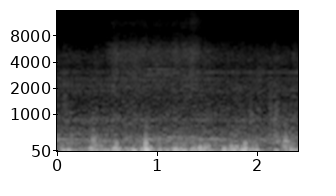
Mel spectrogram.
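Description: Soft, irregular low thuds and bumps as a cloth garment is handled and laid out on a wooden table, with one stronger bump about a second in.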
